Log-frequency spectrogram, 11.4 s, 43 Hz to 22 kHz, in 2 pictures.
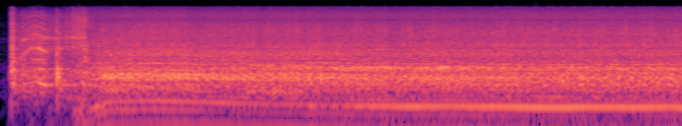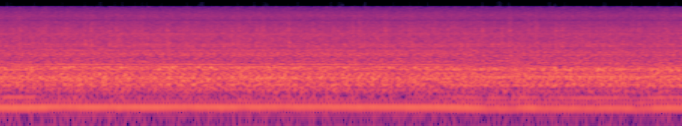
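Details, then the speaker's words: Renault Logan, K4M engine, DP2 automatic, started after antifreeze change (Felix coolant) and run about 5 minutes until coolant warms and thermostat opens at 95 °C; cranks, catches within a second, settles to steady even idle, no knocks or misses; normal. "Запускаем двигатель и даем поработать некоторое время. У меня это около 5 минут, пока жидкость не прогреется и откроется термостат."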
